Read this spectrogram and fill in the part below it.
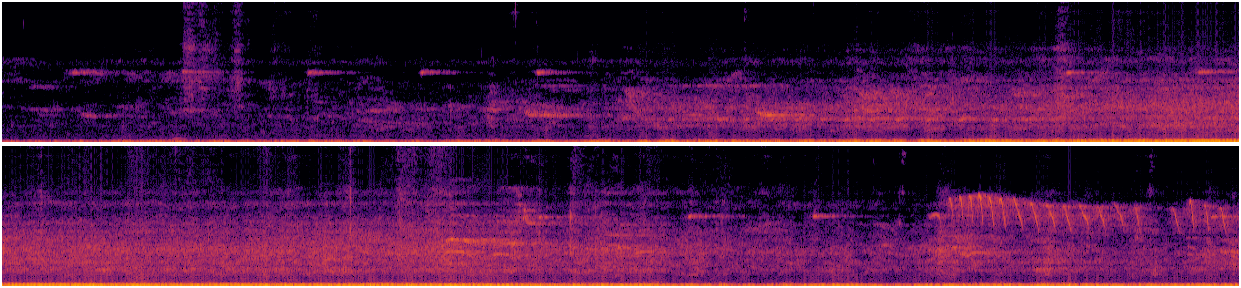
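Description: A young macaque chews and slurps soft ripe mango.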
